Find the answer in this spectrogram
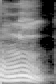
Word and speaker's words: knee: इसी तरह से नाइट, तो यहां हम लोग देख रहे हैं कि KN वाले वर्ड्स में के साइलेंट हो रहा है। नी, KNEE, इसे हम लोग पढ़ते हैं नी।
